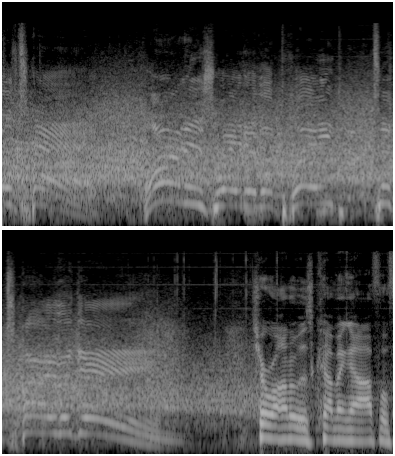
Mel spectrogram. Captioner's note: applause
